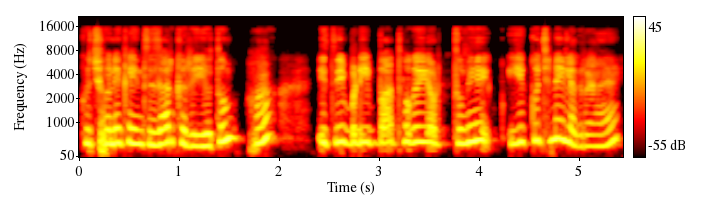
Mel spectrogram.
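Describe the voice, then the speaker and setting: A woman's voice: very high-pitched, a little fast, a little mellow, faint music behind. A woman voicing a strict, protective older brother who scolds his sister, in an amateur audio drama dub. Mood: scolding.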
